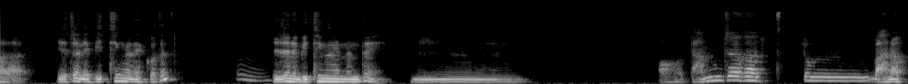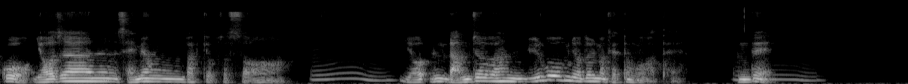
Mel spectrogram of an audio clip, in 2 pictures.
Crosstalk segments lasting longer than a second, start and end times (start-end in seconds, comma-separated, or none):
none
